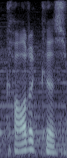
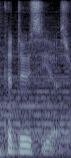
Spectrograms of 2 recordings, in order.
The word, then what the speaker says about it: caduceus: need five dark manes we can make the caudicus renee which is actually really cool or actually that's caduceus right that's how that's pronounced that's the little uh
